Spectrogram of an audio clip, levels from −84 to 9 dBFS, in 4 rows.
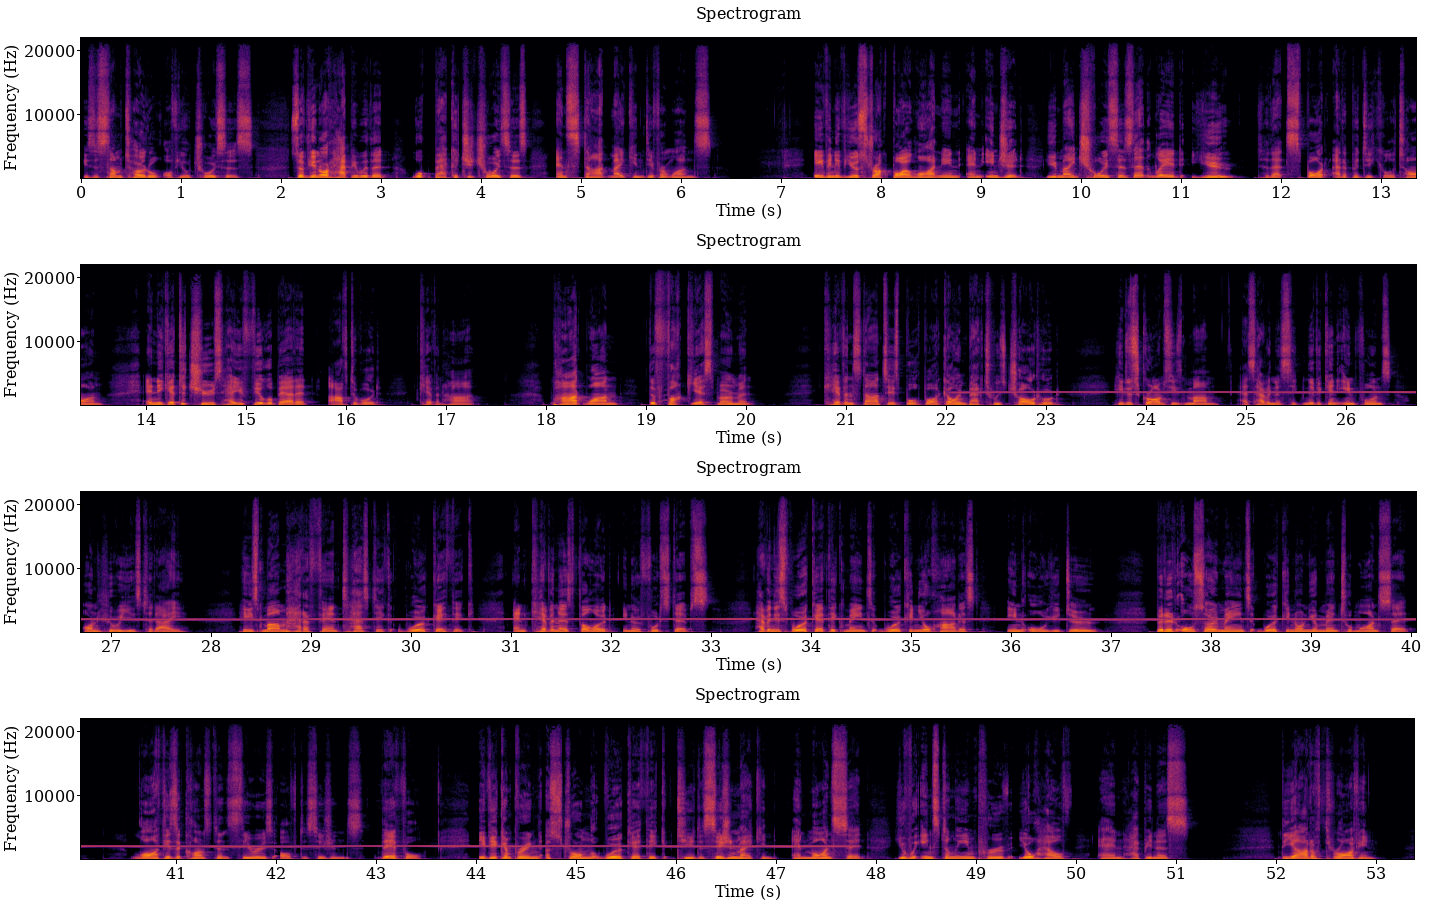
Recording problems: high-pitched whine; noticeable; from 22 to 48 s; 2 kHz, 15 dB below the speech

